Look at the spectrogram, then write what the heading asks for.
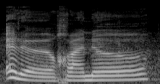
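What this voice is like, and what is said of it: Bad put-on French accent. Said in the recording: “You've always had a terrible French accent”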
